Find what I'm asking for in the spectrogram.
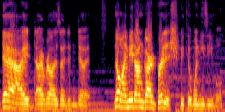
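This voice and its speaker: A man's voice: medium pitch, a little fast, pushed and bright, soft background music. A young man streaming a game with a friend, casual and sweary, now and then reading lines in put-on voices.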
